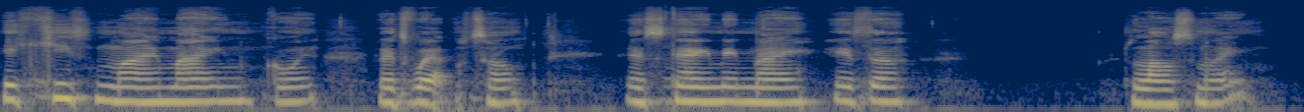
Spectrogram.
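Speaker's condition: Aphasia; aphasia after four strokes, first the worst, arms and slurred speech, later vision and balance; on warfarin after third stroke linked to previous medication, blood clots, transfusions, neck problems; speech strengthened through recovery, now speaking on podcast

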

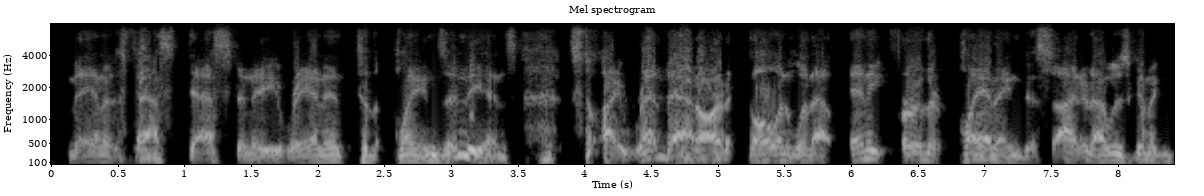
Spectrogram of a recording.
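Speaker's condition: Spasmodic dysphonia; no known cause

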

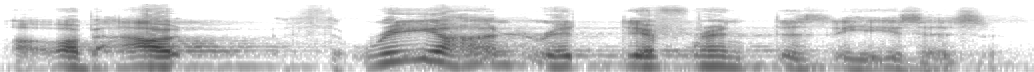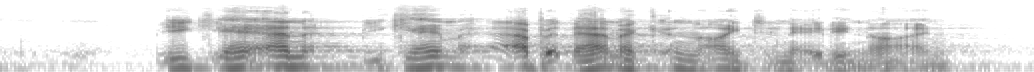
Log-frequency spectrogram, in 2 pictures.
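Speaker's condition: Spasmodic dystonia; Pace Law School infirmary

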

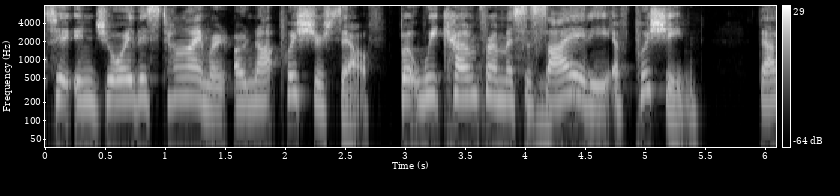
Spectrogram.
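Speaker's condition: No condition

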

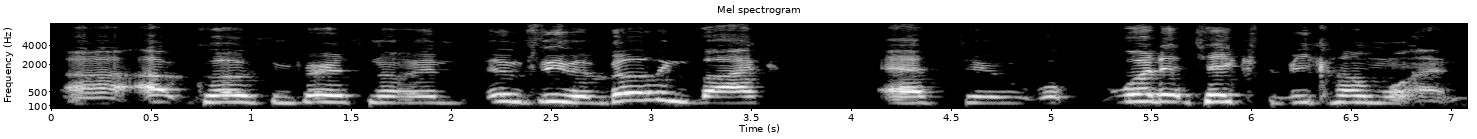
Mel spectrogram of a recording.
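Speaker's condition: Cerebral palsy; consistent workouts to manage condition

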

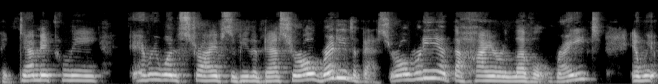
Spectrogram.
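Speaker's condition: Cleft lip and palate; congenital

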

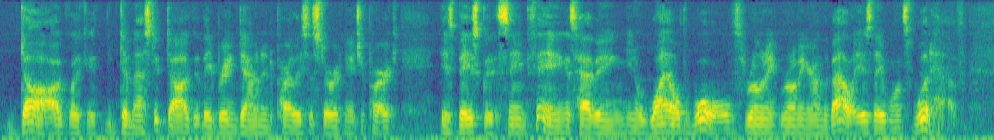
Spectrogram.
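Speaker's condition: No condition

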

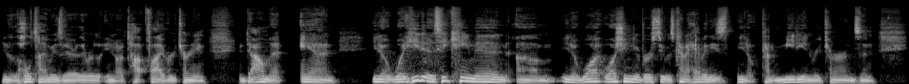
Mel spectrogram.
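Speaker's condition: No condition

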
